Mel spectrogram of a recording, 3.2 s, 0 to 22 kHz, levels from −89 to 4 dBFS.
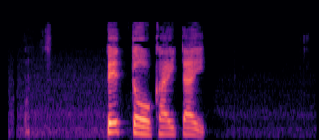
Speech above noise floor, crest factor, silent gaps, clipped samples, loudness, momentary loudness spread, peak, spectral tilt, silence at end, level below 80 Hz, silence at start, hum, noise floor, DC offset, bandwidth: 50 dB; 22 dB; none; under 0.1%; -19 LUFS; 7 LU; 0 dBFS; -4 dB/octave; 1.15 s; -76 dBFS; 1.05 s; none; -69 dBFS; under 0.1%; 11.5 kHz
